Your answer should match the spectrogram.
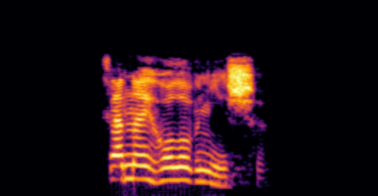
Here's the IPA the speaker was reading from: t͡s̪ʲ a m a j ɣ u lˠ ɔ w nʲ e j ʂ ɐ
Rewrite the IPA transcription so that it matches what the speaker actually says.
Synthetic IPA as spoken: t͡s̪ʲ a n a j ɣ ɔ lˠ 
